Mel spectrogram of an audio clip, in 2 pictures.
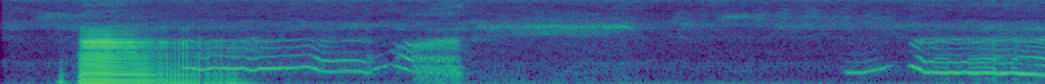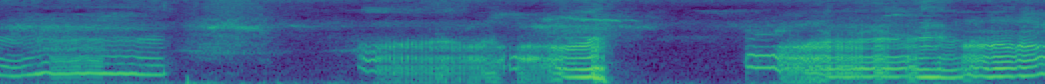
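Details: Tame female red fox kept as a pet, vocalizing indoors: a series of wavering, tonal whines that dip and rise, broken by short harsh screechy bursts, with quiet gaps between calls.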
